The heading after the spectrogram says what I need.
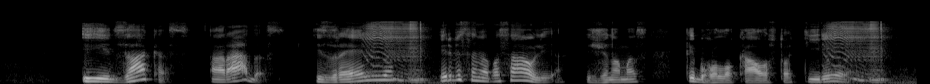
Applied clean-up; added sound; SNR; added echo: none; Squeak / Cupboard open or close; 6 dB; none.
